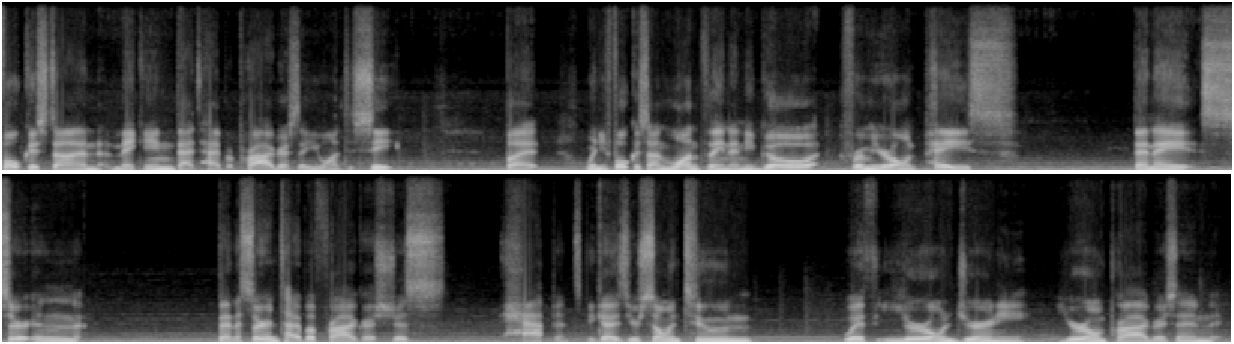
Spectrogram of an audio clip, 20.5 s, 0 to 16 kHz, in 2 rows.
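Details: 21-year-old man with a stutter since he could talk, working to overcome it by slowing down; word repetitions audible; stuttering.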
